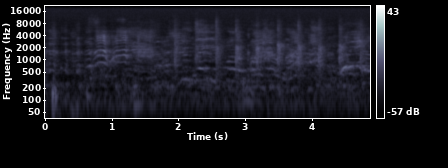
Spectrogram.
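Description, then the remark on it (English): A crowd claps steadily for the full five seconds, dense sharp hand claps mixed with scattered laughter, chuckles and voices talking over the applause. “It feels weird that you clap the Fallout 76.”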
